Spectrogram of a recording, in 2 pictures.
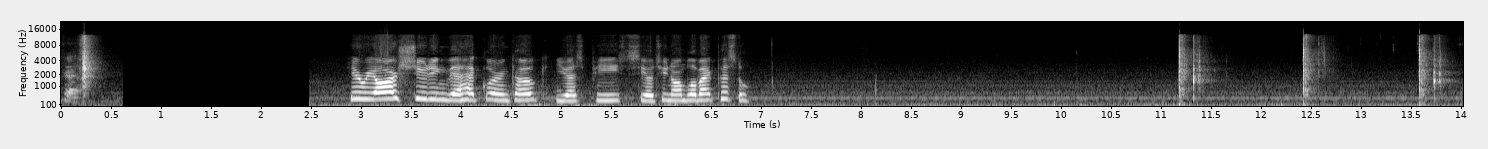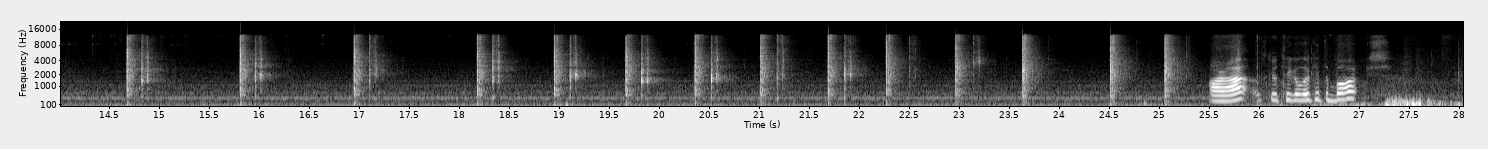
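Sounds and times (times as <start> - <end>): airsoft pistol shots popping: 11.2 - 11.7, 12.4 - 12.8, 13.6 - 14.0, 14.7 - 15.1, 15.8 - 16.2, 16.9 - 17.4, 18.2 - 25.4.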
